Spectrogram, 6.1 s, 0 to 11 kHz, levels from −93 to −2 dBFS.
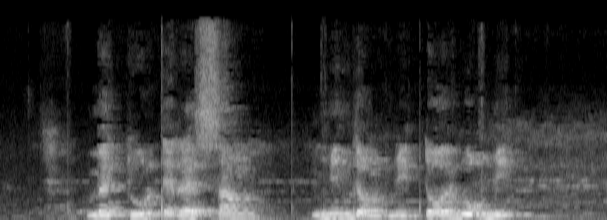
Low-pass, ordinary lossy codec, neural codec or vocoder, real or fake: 9.9 kHz; AAC, 32 kbps; autoencoder, 48 kHz, 128 numbers a frame, DAC-VAE, trained on Japanese speech; fake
